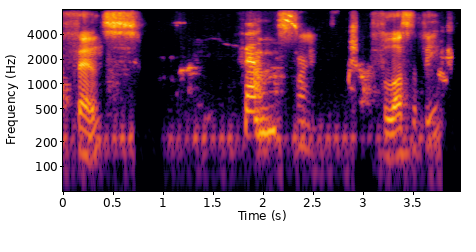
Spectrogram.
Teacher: easy for an english-speaking person these label dental consonant sounds are articulated by touching the bottom lip and the upper teeth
